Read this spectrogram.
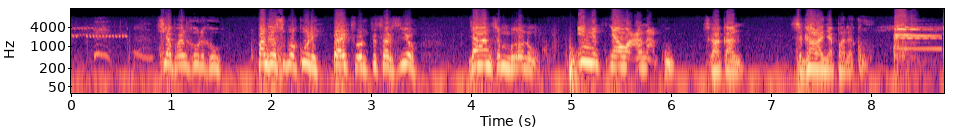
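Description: A man speaks forcefully and sternly.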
